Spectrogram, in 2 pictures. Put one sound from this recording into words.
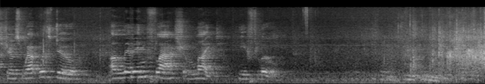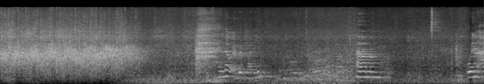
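A woman speaks calmly through a microphone in a large echoing hall.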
